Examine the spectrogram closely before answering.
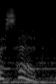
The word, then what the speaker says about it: Aesop: I heard Isa, but I think it's pronounced Aesop. Well, whichever. I've heard it the one way, Aesop. And I've heard it Isa, so. Depends on the dialect you want to use. Both versions are correct.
